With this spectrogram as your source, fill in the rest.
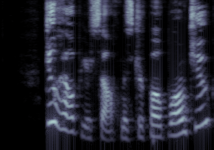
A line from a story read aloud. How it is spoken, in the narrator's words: cried Lord Peter hospitably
